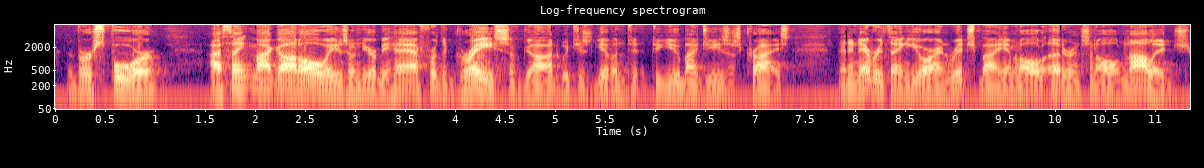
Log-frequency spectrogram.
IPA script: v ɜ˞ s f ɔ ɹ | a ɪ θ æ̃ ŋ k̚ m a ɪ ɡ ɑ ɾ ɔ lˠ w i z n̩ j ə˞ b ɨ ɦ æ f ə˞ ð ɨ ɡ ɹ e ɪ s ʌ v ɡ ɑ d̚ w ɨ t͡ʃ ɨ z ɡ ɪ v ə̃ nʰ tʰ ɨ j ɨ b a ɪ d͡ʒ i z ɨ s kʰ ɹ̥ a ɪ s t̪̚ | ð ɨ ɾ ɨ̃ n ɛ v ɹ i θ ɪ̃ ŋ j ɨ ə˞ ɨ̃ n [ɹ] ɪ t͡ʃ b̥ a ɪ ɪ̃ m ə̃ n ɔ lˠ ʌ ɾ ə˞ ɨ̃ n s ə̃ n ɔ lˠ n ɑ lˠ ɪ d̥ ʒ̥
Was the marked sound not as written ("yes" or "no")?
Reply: no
